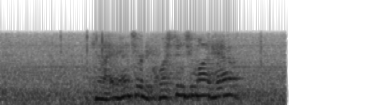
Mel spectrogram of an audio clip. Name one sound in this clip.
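An elderly man speaks briefly nearby.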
